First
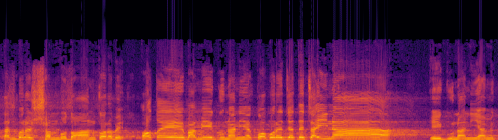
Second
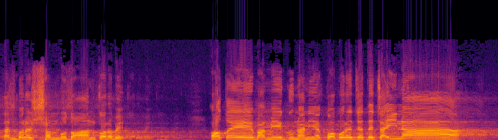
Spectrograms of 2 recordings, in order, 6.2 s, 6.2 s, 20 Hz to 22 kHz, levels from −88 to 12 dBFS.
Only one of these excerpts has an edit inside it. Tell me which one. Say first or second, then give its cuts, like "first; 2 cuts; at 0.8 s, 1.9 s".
first; 1 cut; at 1.6 s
